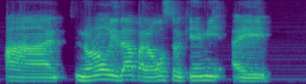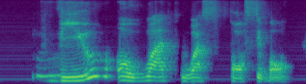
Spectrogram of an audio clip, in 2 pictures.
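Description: A man speaks with a Guatemalan Spanish accent in a bright, forceful voice of medium pitch. He tells personal stories as a podcast guest. His phrasing is halting, with repeated words and frequent restarts. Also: big pitch swings. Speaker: podcast guest, executive coach. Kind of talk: conversational personal storytelling.

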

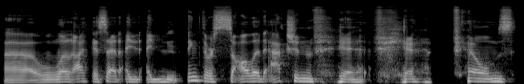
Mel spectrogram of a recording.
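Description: Slow-paced man, halting podcast co-host. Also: medium pitch, a bit bright. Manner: halting, stammering with repeated false starts. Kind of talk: casual movie discussion.

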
